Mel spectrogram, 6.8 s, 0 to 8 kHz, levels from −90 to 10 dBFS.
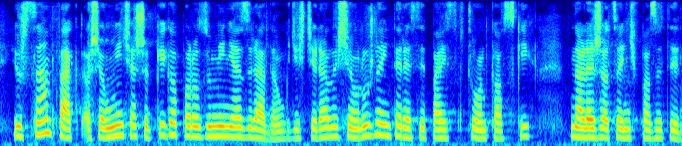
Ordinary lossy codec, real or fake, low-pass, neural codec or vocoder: none; fake; none; codec, 16 kHz, 8 kbps, FunCodec, trained on Chinese and English, 25 frames a second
